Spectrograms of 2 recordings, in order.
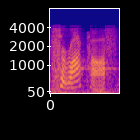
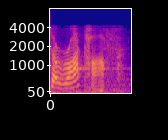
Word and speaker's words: Saratov: And when I first went there, I was pronouncing this Saratov, and the village out in the bird site as Frank, and they said 9. That is Saratov, and it is Frank, not Frank.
